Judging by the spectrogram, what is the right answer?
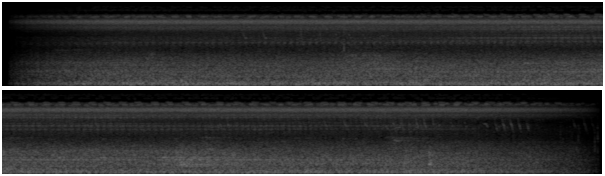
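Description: A steady chorus of crickets trilling in one continuous high band. It fades in over the first second and fades out at the end.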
